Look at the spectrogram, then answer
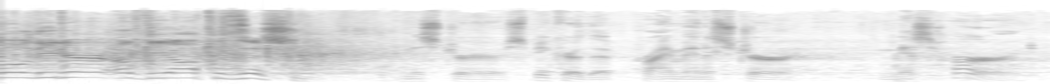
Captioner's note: applause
